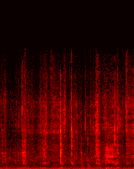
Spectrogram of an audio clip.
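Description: Faint, irregular clicks and small metallic taps of a socket tool on a swivel joint working a hose clamp as it is tightened on an engine coolant hose.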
